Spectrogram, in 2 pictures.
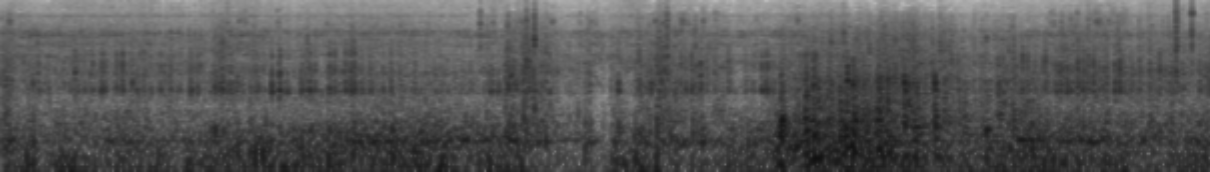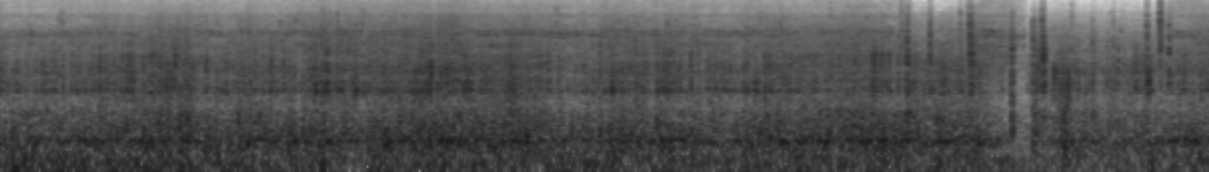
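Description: Bicycle tyres rumble over a wooden ramp and dirt.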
